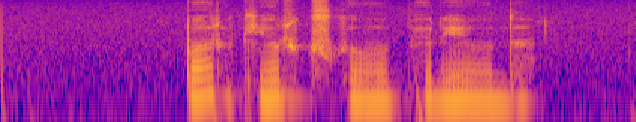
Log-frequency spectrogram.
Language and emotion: Russian, neutral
